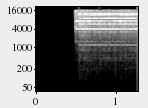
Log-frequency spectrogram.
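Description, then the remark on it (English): After a brief silence, a timer bell marking the switch of sides in a foam roller stretching workout bursts into loud, continuous ringing, a bright, shrill metallic trill with high overtones that keeps going steadily to the end, with no talking. “All right, coming up in 10 seconds on the bell.”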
